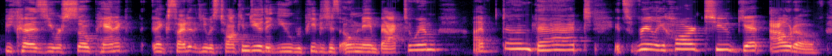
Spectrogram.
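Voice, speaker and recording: A young woman vlogging comic advice in a bubbly, self-mocking way with quick asides. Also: mid-range voice, fairly bright tone. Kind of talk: scripted comedic vlog advice.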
